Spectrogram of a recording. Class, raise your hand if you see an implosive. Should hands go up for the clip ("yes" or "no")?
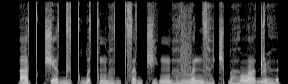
yes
